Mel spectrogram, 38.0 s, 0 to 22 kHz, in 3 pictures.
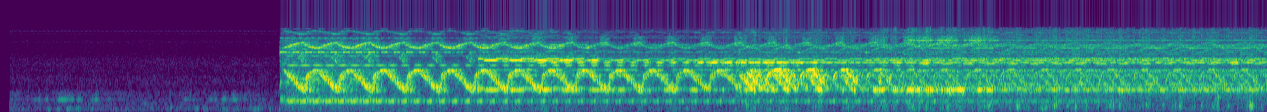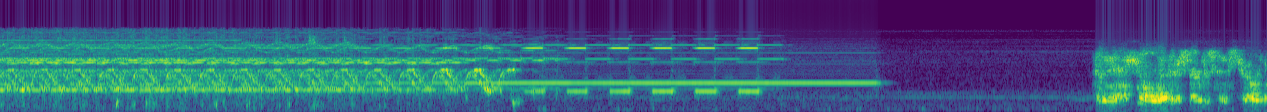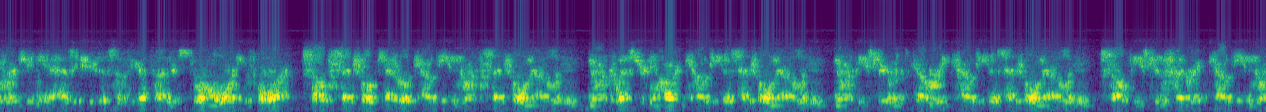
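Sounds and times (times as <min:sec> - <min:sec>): pulsing beep: 0:02.8 - 0:21.5
wailing electronic siren: 0:02.8 - 0:21.5
steady alarm tones: 0:02.8 - 0:21.6, 0:23.6 - 0:38.0.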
